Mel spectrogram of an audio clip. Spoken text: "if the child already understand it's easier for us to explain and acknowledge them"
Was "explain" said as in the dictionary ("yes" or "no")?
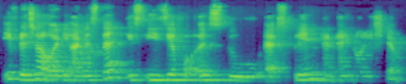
yes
